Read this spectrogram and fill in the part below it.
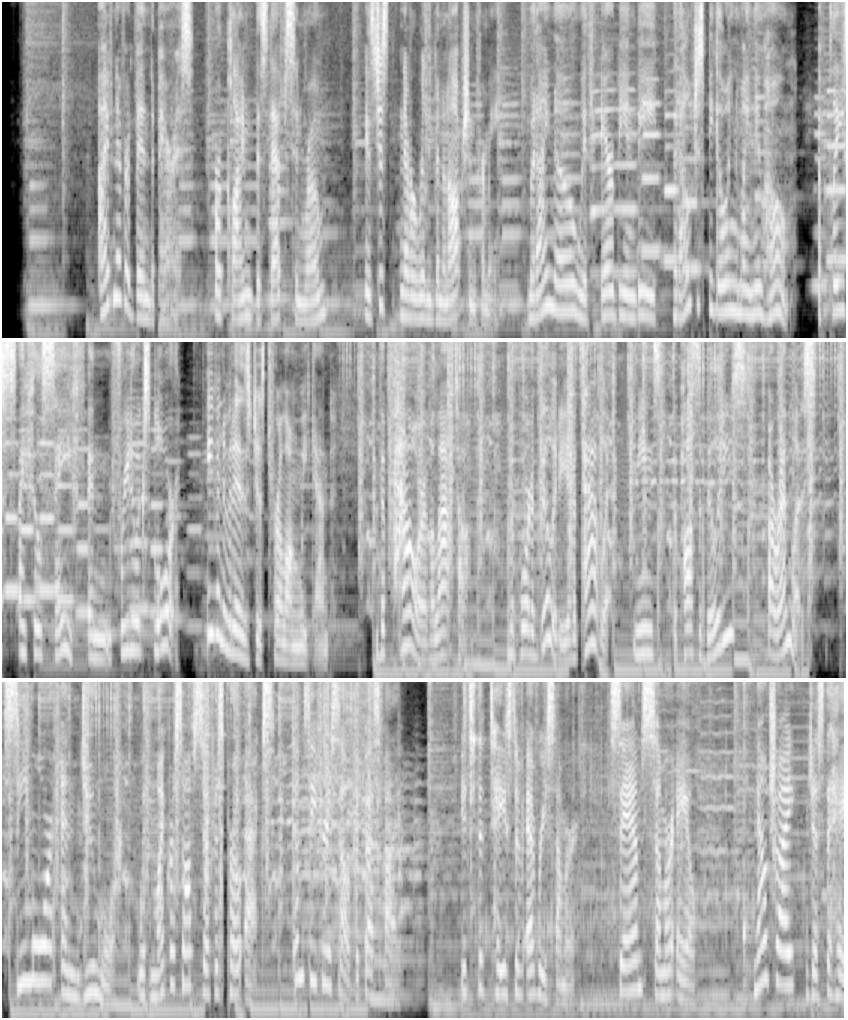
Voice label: USA COMM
